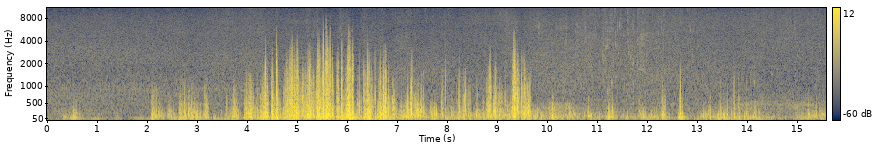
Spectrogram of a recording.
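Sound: strong wind blowing outdoors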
